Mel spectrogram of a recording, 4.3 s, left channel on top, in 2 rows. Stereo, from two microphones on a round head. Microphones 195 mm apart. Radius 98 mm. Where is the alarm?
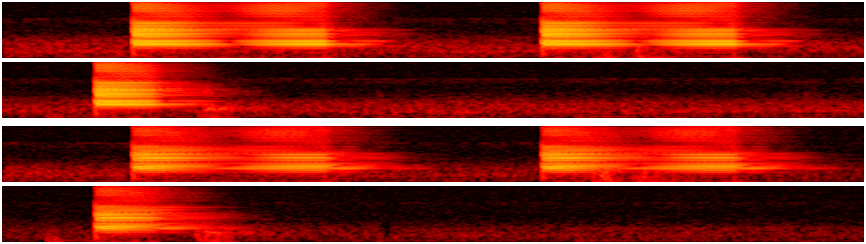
25° left (ahead or behind), 1.4 m.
